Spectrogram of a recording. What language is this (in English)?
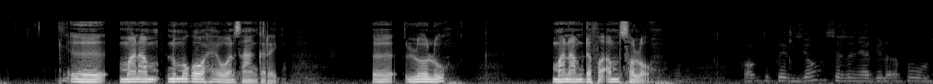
Wolof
